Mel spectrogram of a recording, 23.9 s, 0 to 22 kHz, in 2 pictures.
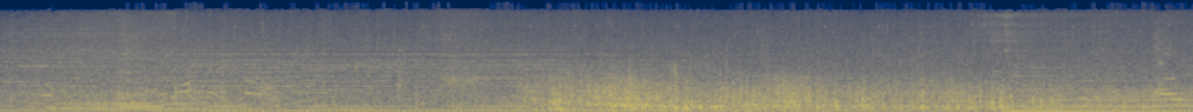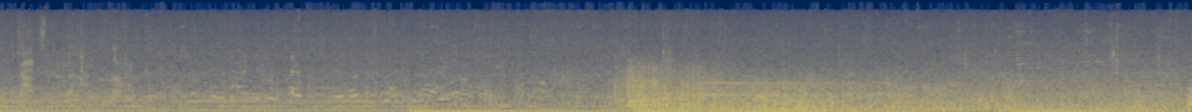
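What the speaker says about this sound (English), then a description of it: "A storm, damn it." Thunderstorm with rain in The Witcher 3, steady rainfall under two loud rolling thunder crashes, the second one hitting near the end. Voices speak faintly over the storm.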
